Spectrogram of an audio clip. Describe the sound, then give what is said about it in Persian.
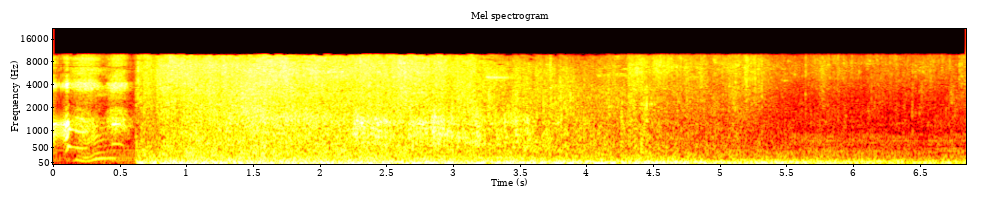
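A cartoon explosion effect: the planet Pluto blowing up after a ray is fired at it, a sudden loud blast that swells into a long, roaring rumble and slowly fades, with no voices. “اونا سیاره پلوتون رو نابود کردن.”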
